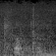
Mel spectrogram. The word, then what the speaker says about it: subtle: See, it has to rhyme with Ertl. Subtle.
